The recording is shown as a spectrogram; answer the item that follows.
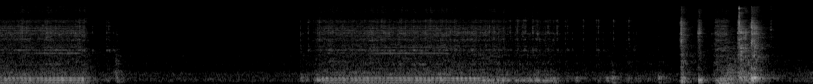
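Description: Electric sewing machine stitching patchwork strips onto a denim base in two short runs, about a second and then about two seconds, with a pause between. A few brief knocks and rustles come near the end.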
